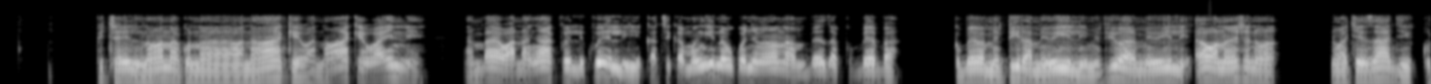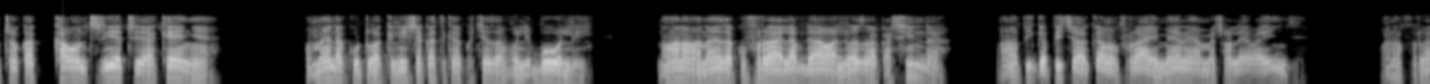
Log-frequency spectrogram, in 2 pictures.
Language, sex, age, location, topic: Swahili, male, 18-24, Nakuru, government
